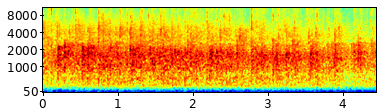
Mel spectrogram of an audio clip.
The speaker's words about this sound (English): She loves for people to clap for her, doesn't she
